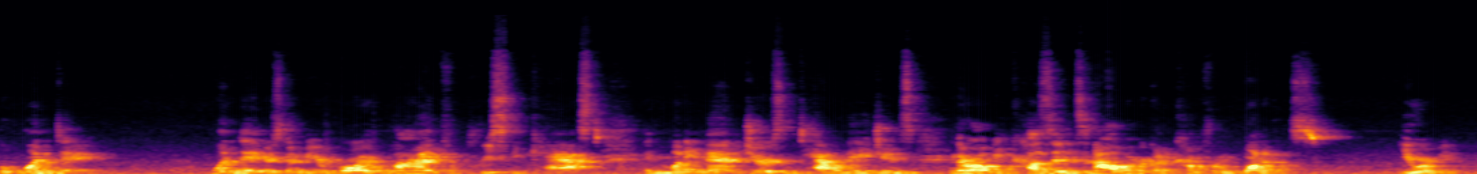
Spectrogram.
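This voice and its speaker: A man voicing a fast-talking, wheedling brother pitching a bargain in a dramatic monologue from a short story. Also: natural voice. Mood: earnest, bitter. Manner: salesman-like, cajoling, animated. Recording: very echoey room, distant mic, noisy.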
